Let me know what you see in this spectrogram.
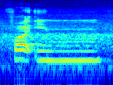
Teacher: اب یہاں نون مشدد ہے اس پر غنہ کریں گے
